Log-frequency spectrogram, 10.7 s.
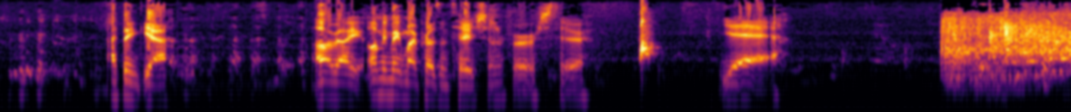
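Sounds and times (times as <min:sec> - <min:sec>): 
laughter: 0:00.0 - 0:03.2, 0:09.9 - 0:10.6
speech: 0:00.1 - 0:06.6, 0:07.2 - 0:07.9
applause: 0:09.4 - 0:10.6.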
